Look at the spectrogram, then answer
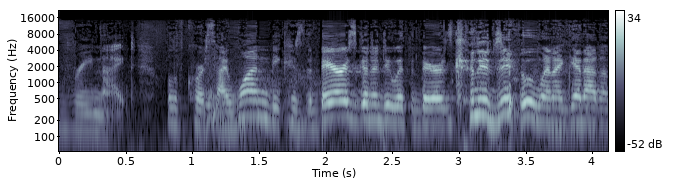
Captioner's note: laughs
